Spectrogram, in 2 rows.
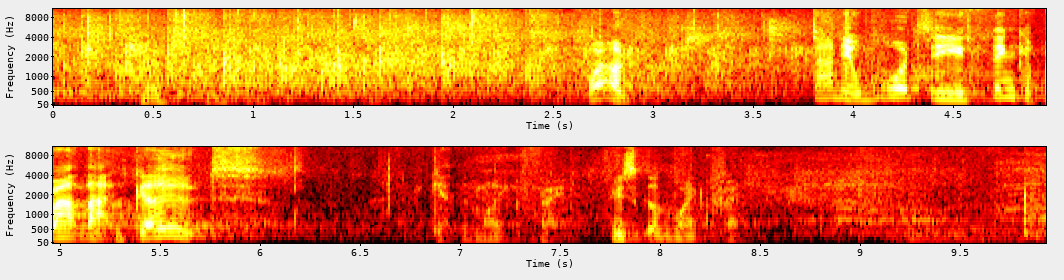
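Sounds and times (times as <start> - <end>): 
faint group applause during a Bible story: 0.0 - 4.2
speech: 0.4 - 1.2, 2.7 - 3.1, 3.8 - 6.0, 7.2 - 8.5.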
